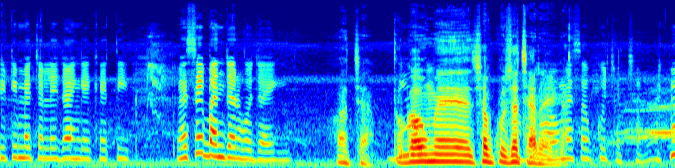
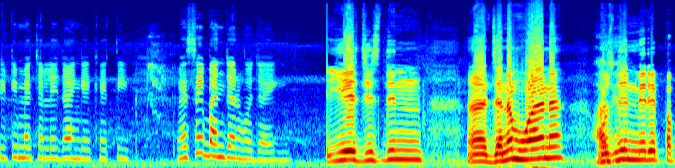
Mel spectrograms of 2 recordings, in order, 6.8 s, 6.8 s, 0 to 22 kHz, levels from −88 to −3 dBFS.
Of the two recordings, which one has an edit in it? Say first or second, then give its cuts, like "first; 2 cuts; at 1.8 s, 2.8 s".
second; 1 cut; at 3.3 s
